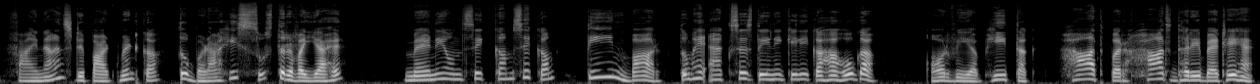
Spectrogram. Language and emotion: Hindi, disgusted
